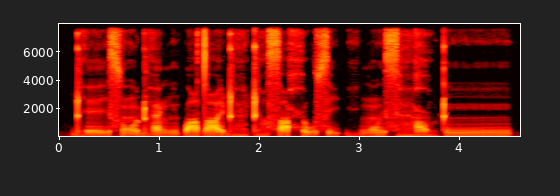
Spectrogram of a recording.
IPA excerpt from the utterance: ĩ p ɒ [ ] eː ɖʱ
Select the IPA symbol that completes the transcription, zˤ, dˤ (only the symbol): dˤ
